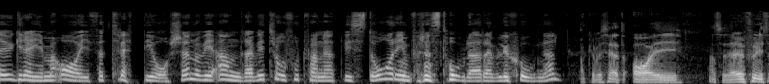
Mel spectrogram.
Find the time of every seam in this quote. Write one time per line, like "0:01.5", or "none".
0:05.7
